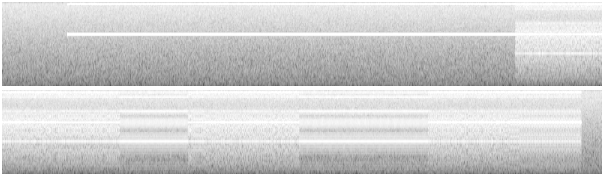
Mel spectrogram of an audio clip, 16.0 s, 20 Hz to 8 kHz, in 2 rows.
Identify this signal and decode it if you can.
Cassette data (Kansas City type), 1200 baud, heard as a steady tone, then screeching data, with tape hiss.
